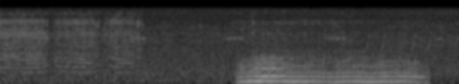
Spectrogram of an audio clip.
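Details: Bumblebee visiting flowers for nectar: after a few seconds of faint, wavering background hum, a loud, deep, even buzz starts abruptly and holds for about three seconds before cutting off.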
